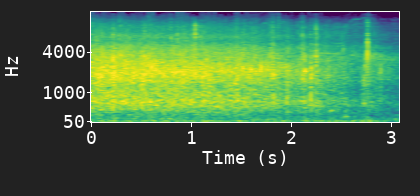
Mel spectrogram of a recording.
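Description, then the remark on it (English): A church audience claps together during a sermon, a dense, steady wash of crackling applause with a few sharper claps standing out, tapering slightly toward the end. No one speaks. “You can clap about that if you'd like. I knew you wanted to.”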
